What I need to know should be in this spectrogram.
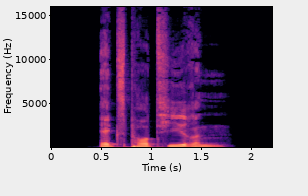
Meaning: to export
- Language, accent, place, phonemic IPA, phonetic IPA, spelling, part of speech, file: German, Germany, Berlin, /ɛkspɔʁˈtiːʁən/, [ʔɛkspɔɐ̯ˈtʰiːɐ̯n], exportieren, verb, De-exportieren.ogg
